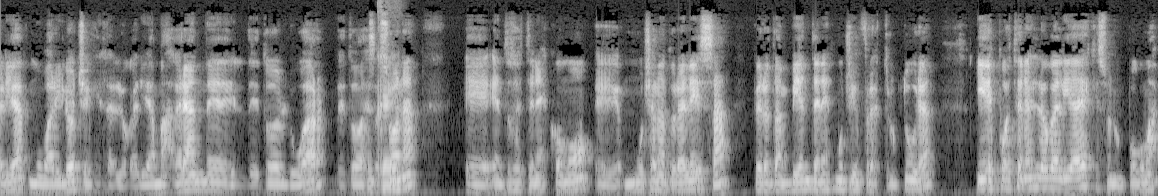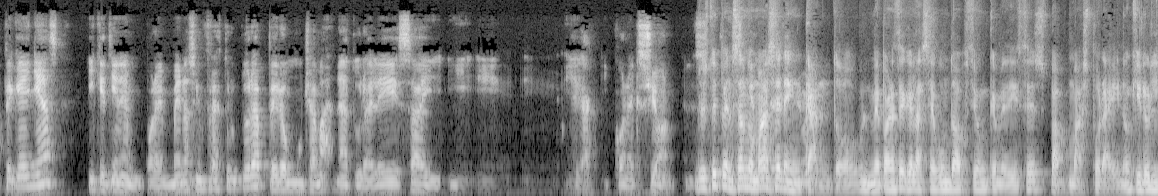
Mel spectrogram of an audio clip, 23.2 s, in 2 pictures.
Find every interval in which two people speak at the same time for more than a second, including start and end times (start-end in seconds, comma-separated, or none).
18.5-19.8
